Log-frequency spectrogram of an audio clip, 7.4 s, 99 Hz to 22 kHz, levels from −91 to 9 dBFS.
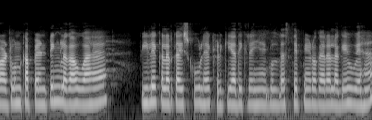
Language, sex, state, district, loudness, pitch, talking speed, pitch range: Hindi, female, Punjab, Pathankot, -20 LUFS, 205 Hz, 170 wpm, 200-210 Hz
